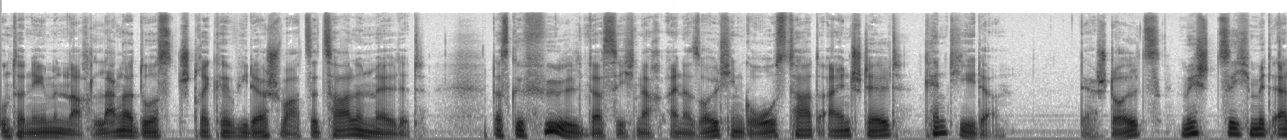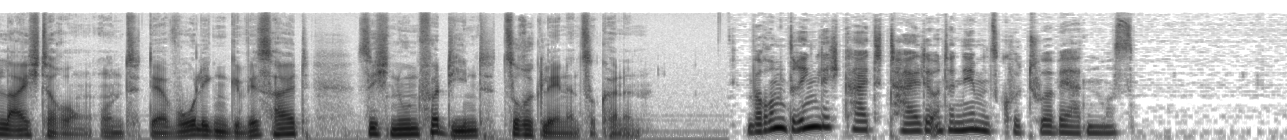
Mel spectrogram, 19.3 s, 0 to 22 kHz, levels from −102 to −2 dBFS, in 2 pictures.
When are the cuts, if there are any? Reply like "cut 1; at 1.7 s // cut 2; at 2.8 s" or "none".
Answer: cut 1; at 8.7 s // cut 2; at 15.1 s

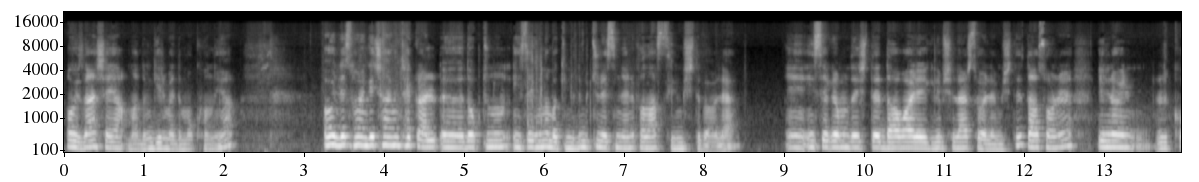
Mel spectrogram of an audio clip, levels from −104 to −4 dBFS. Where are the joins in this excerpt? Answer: cut 1; at 9.0 s

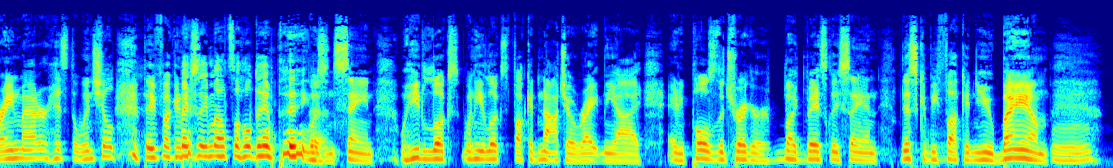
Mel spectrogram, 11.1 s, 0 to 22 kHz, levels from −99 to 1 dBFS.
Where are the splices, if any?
cut 1; at 1.1 s // cut 2; at 3.1 s

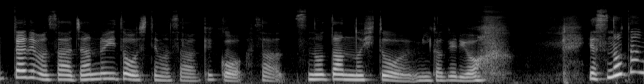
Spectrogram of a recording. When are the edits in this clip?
cut 1; at 2.5 s

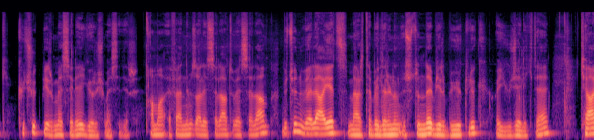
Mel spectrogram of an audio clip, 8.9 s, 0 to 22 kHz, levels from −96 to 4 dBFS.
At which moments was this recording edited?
cut 1; at 2.1 s // cut 2; at 4.1 s

